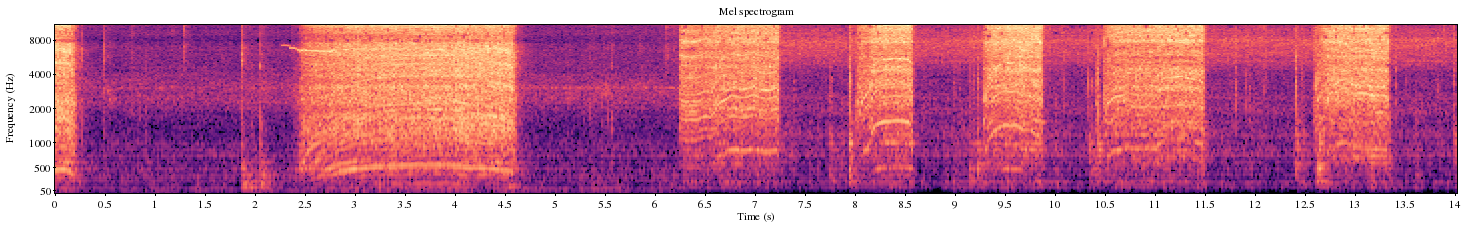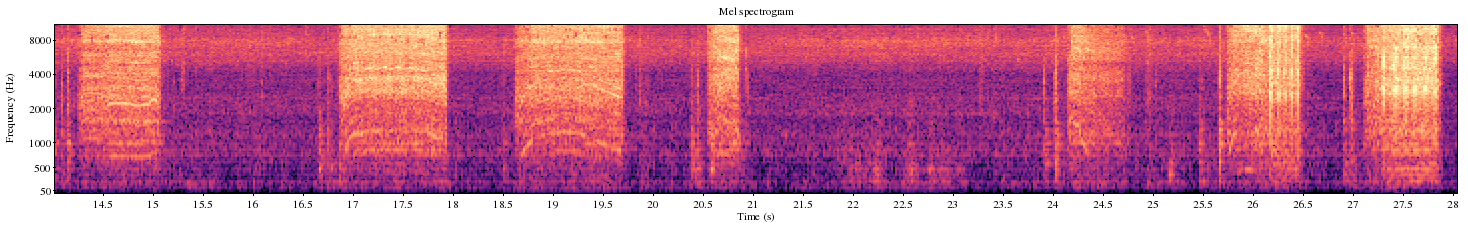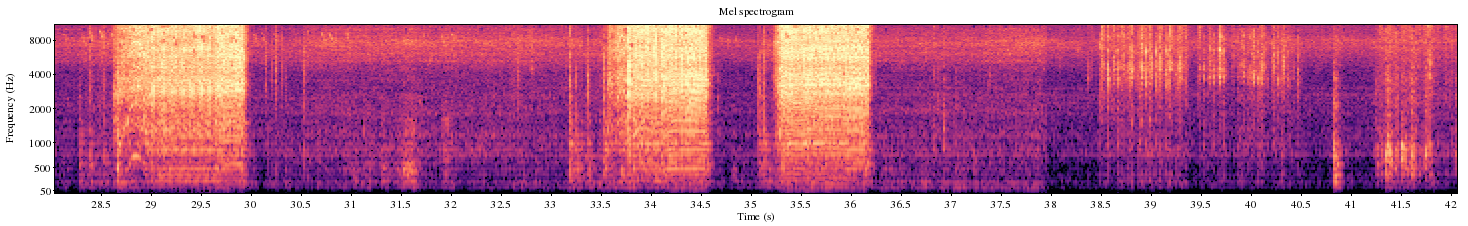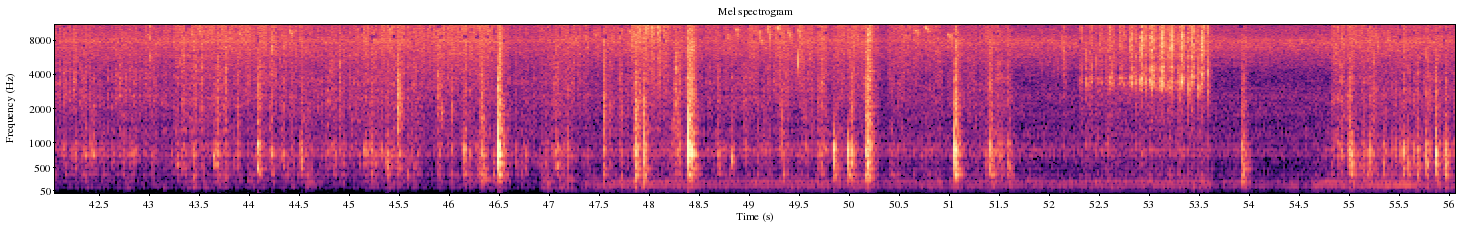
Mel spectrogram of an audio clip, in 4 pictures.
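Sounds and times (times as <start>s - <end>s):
small electric power tool: 0.0s - 0.3s, 2.3s - 4.7s, 6.2s - 7.3s, 7.9s - 8.6s, 9.2s - 11.6s, 12.6s - 13.4s, 14.1s - 15.2s, 16.8s - 18.0s, 18.6s - 19.8s, 20.4s - 21.0s, 24.0s - 24.8s, 25.7s - 27.9s, 28.6s - 30.0s, 33.5s - 34.6s, 35.2s - 36.3s
low steady hum: 41.0s - 56.0s
small parts clicking and tapping: 51.1s - 53.7s.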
